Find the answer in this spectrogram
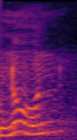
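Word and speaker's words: נון: hebreo es lanús letra nun sí las letras no un es la m sí letra n tampoco tiene dificultad en su pronunciación porque es como una n en español la letra nun también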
